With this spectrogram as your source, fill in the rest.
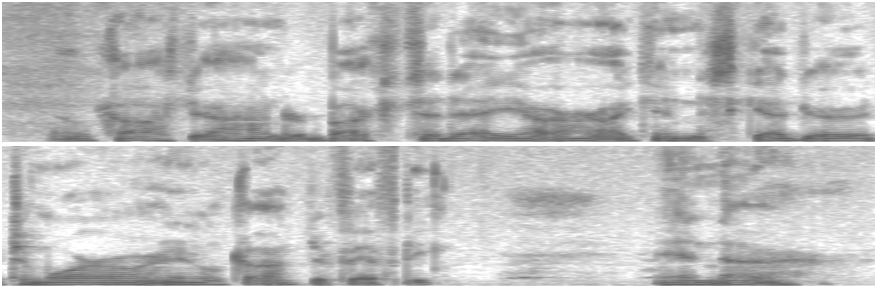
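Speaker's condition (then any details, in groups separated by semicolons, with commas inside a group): Essential tremor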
